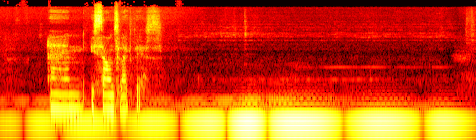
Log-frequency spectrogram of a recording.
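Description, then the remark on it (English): A singing bowl's rim is rubbed with a suede mallet, producing a sustained low humming ring that swells and pulses steadily, fairly loud, after someone briefly speaks at the start. “Another way to play is to rub the rim, also with the mallet.”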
